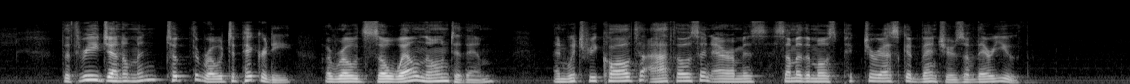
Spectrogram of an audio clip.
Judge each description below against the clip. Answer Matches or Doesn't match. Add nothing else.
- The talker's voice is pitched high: Doesn't match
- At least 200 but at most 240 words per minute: Doesn't match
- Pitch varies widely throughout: Doesn't match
